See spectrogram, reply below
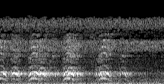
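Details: Three rough, arched caws from crows in a field, evenly spaced and close together, with low background noise.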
